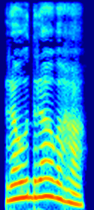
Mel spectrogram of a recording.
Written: ರೌದ್ರಾವಹ

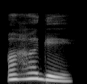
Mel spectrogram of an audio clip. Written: ಅಹಗೆ

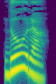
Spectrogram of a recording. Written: ಥೋರ

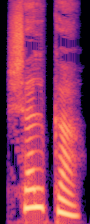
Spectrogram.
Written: ಶಲ್ಲಕ

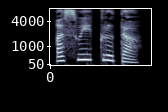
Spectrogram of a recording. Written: ಅಸ್ವೀಕೃತ

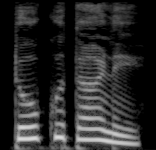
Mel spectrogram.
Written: ಠೋಕತಾಳೆ

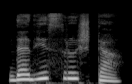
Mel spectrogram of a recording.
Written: ದಧಿಸೃಷ್ಟ

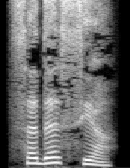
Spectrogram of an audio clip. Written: ಸದಸ್ಯೆ

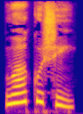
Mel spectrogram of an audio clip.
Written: ವಾಗೀಶ

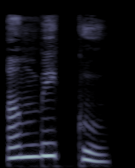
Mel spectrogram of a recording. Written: ಅಂಬಿಕ್ಕು

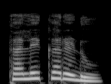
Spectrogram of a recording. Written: ತಲೆಕರಡು

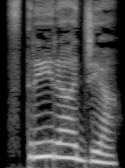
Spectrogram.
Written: ಸ್ತ್ರೀರಾಜ್ಯ

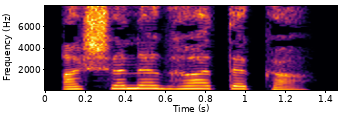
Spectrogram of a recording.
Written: ಅಶನಘಾತಕÀ

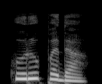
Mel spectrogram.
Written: ಕುರೂಪತೆ

